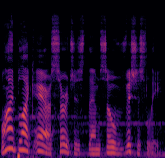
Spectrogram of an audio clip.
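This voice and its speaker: A man's voice: on the high side, big pitch swings, slow pace, pushed and bright, slight background noise, exaggerated voice. A man playing an awed, pitying poet pilgrim in a dramatic verse reading, with theatrical, pleading delivery. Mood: alarmed awe. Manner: theatrical, impassioned stage-actor pleading. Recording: reverberant hall sound under music.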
